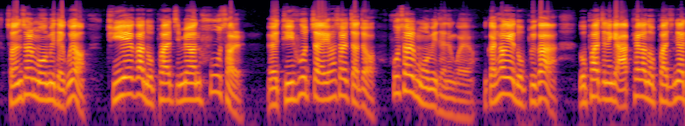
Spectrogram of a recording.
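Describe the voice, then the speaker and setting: A male teacher lecturing to his class, his pitch rising and falling animatedly as he explains. His voice is strikingly bright and slightly high, recorded dry with no room echo. He keeps checking in with quick questions and sounds examples out for students. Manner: models vowel sounds aloud for students to repeat.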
